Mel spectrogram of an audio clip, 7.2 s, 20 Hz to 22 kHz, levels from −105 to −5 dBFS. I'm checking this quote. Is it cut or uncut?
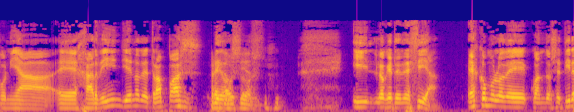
uncut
